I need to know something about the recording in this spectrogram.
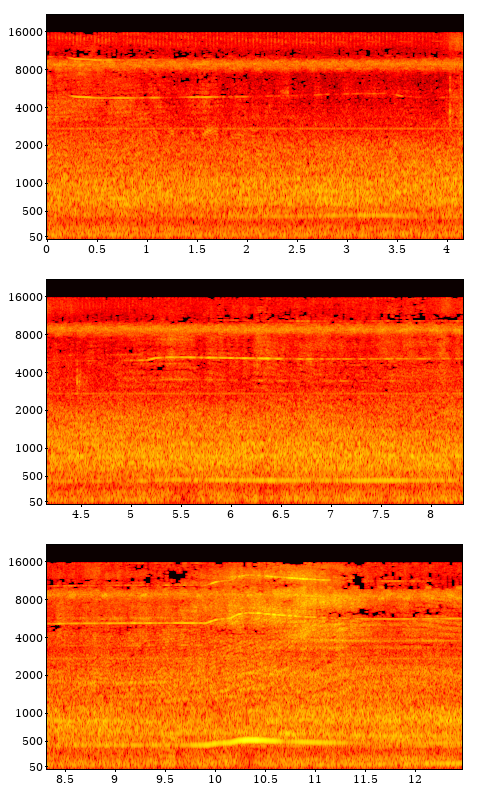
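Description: Radio-control sport jet flying overhead: a steady whine over a hiss. About ten seconds in, the pitch and loudness rise briefly, then ease off.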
